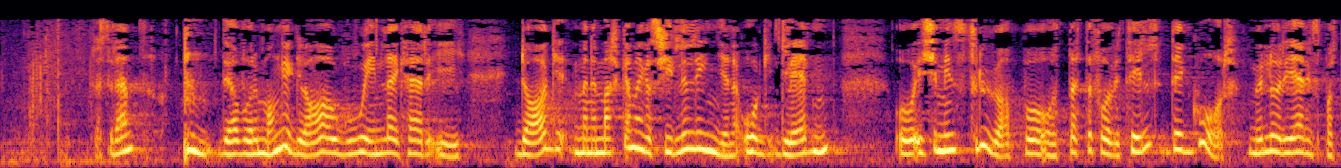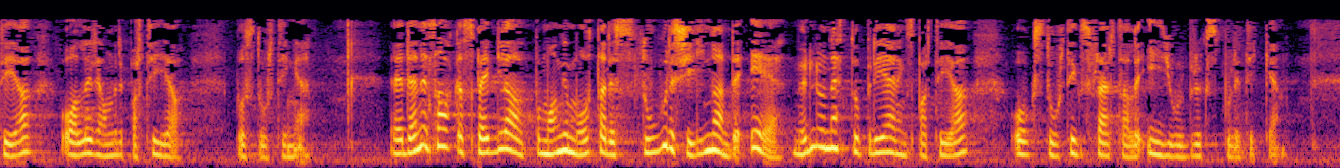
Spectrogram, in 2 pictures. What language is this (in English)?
Norwegian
